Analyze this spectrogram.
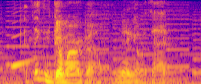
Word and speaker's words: Margot: Margot, excellent. It's one of those French word things. I just expect the T to not be pronounced.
